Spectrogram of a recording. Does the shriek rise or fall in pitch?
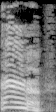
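fall. The shriek slides downward in pitch.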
